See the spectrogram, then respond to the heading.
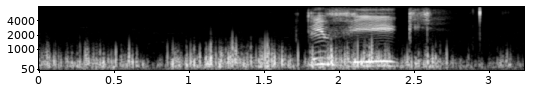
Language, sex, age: Swati, female, 21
